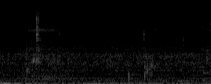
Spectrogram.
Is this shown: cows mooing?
no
